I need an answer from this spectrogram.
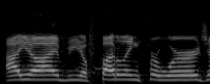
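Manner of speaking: ordinary delivery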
